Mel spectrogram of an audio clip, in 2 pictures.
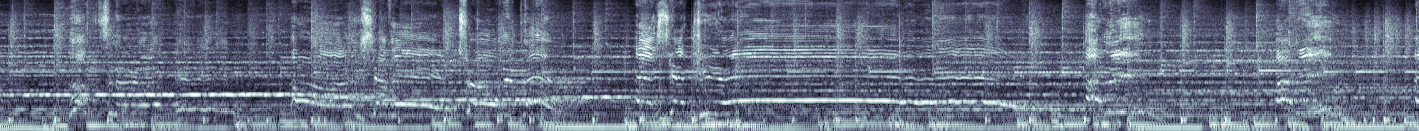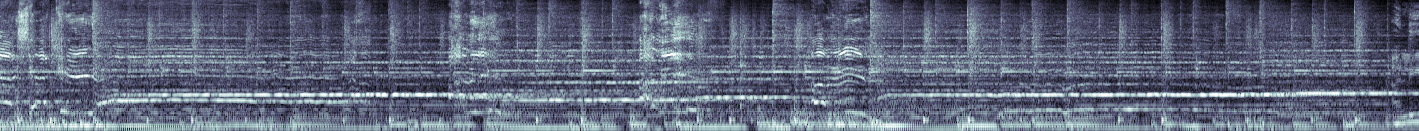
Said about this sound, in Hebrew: וגם השיר הזה הוא לקוח מפסקול של סרט מוזיקלי חדש של וס אנדרסון, הכרוניקה הצרפתית.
